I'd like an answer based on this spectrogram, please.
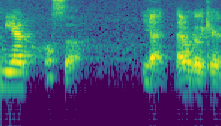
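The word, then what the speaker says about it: Hossa: Kanan hos on the right wing uh is pronounced mean HOSA yeah I don't really care Don Cherry and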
